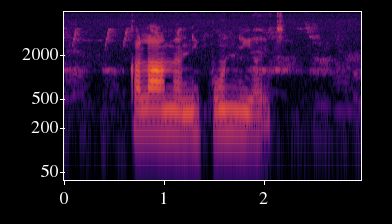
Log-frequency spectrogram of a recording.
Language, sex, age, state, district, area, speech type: Maithili, female, 60+, Bihar, Araria, rural, spontaneous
